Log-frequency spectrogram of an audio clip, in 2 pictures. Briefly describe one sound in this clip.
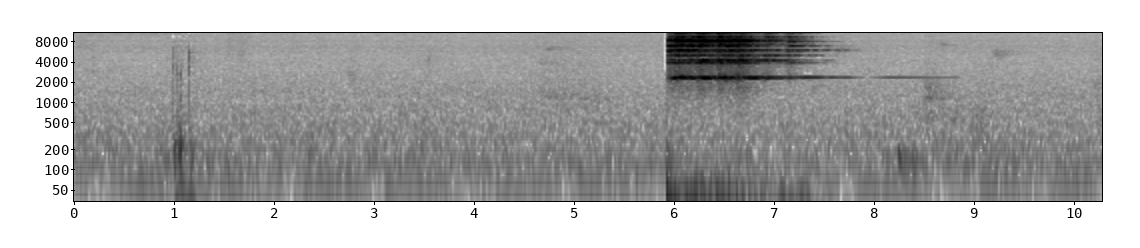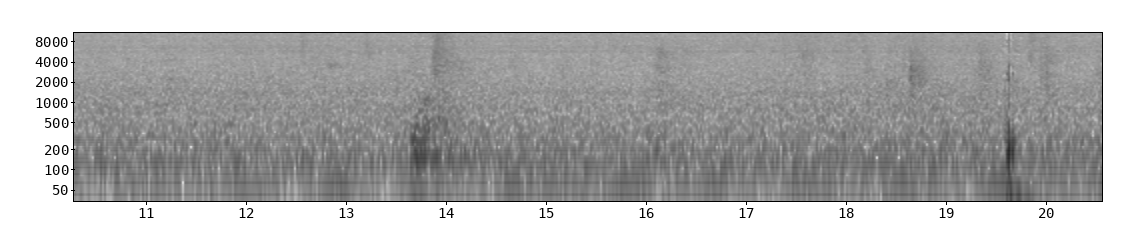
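Metal and glass vessels clink softly on a table.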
